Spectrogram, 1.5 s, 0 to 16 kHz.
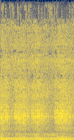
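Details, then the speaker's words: Engine being revived after about 20 years sitting, with fresh fuel added: electric fuel pump gives a steady hum with a droning whirr that swells and fades; pump works but sounds unhealthy and noisy. "doesn't sound the most healthiest the pump isn't that but it was working all right as well"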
